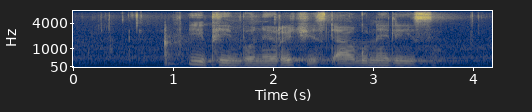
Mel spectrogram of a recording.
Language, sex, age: Zulu, male, 24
